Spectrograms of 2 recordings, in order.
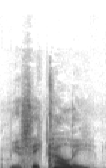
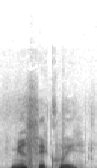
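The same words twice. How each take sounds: First: The A in the ending is sounded. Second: The A in the ending is silent. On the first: The speaker calls it wrong. "You not read it like" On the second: The speaker calls it right. "we only have to read"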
